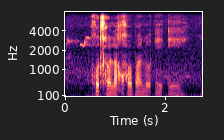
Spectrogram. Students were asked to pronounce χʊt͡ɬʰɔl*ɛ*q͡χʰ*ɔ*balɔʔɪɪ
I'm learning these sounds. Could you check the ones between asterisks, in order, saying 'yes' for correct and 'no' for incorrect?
no, yes

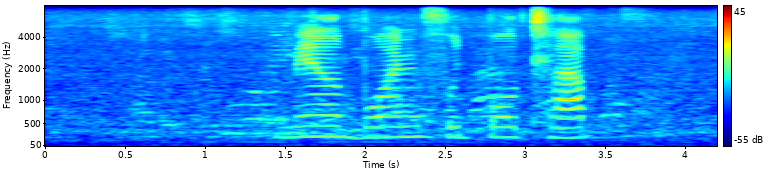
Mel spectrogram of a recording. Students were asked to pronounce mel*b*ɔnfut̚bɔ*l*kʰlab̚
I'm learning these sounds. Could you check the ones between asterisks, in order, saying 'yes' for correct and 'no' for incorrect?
yes, yes

